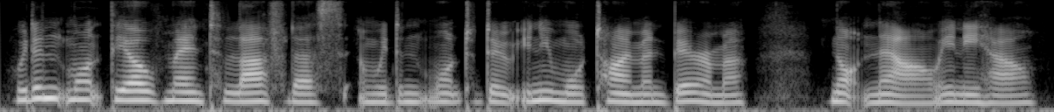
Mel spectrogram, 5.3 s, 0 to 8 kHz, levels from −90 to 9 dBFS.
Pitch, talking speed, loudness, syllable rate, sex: 185 Hz, 260 wpm, -19 LUFS, 6.3 syllables/s, female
